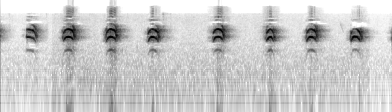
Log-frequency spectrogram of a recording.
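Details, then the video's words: Rufous hornero (Furnarius rufus) giving loud, clear, bright notes repeated about three times a second, each a short ringing note on a steady pitch, with brief silent gaps between them and no other sounds. "Hornero Canto - Rufous Hornero Bird Song"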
